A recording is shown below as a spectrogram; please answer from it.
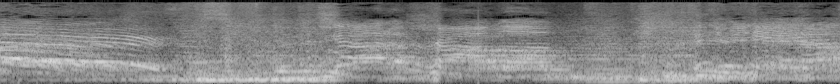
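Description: A group of children shouting and cheering together, many voices at once.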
